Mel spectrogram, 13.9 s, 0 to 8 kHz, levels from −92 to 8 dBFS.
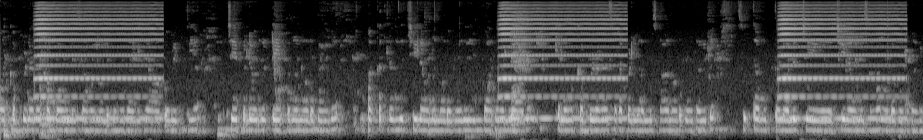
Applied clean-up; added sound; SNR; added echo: none; Accordion; 0 dB; none.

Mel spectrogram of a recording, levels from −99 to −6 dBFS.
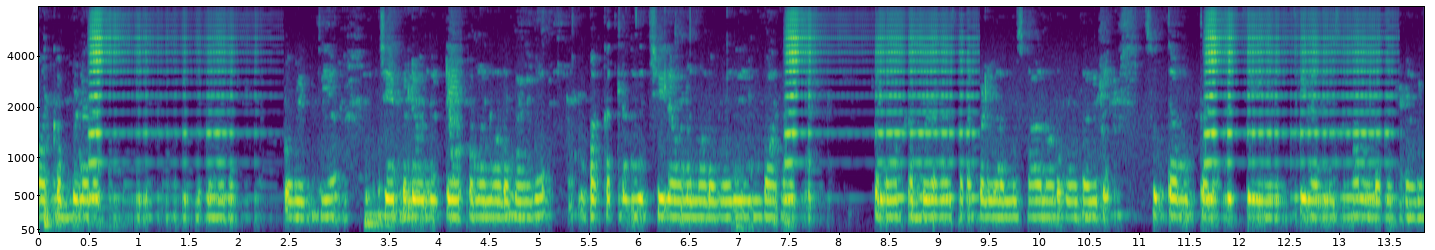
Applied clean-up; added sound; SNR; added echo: neural mask model RNNoise.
